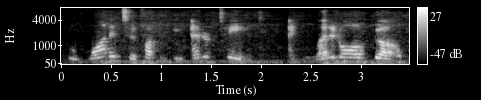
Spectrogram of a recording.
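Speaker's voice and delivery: usual speaking voice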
